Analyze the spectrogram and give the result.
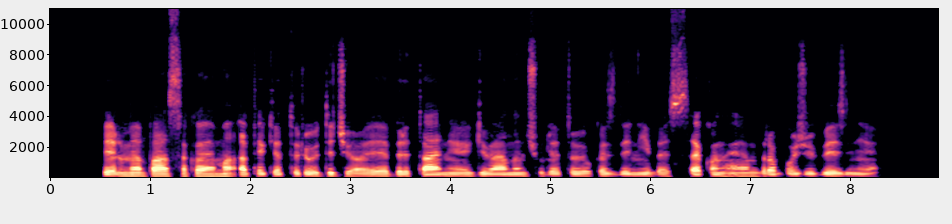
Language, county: Lithuanian, Vilnius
